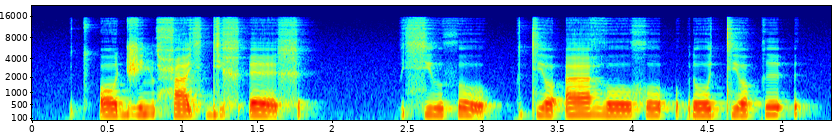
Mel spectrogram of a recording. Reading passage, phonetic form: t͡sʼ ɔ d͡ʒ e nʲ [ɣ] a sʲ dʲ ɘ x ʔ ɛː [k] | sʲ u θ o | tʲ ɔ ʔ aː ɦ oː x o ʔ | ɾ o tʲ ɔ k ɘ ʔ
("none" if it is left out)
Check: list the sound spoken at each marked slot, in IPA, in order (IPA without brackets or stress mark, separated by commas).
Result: ħ, x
